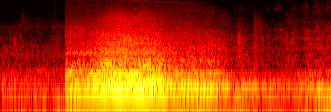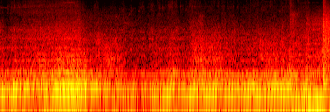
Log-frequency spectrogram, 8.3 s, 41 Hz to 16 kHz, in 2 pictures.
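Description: Supercharged LS-swapped V8 of a lifted 1987 Chevy K5 Blazer revving up suddenly about a second in, then settling back toward idle, with a second smaller rev around five seconds in.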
